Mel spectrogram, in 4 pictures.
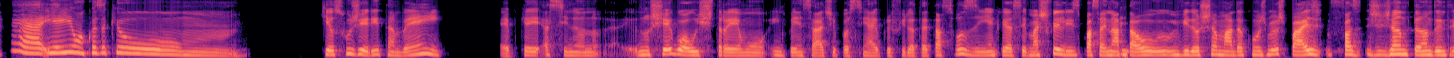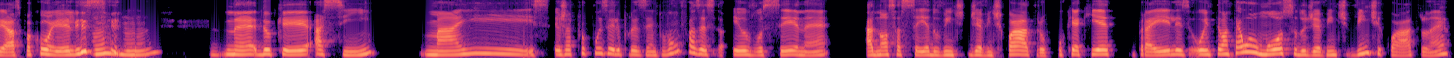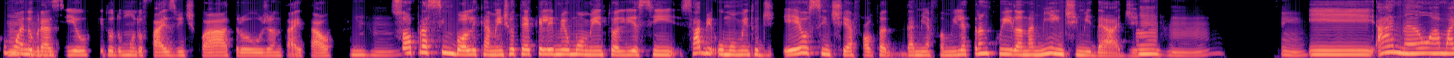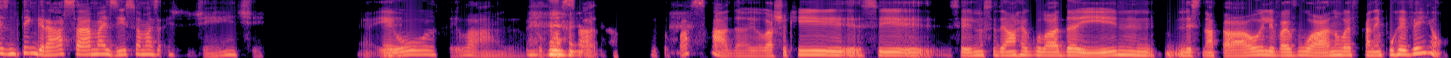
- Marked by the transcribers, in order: other noise; laugh; laugh
- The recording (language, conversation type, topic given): Portuguese, advice, Por que me sinto deslocado em festas, reuniões sociais e comemorações?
